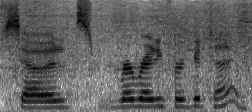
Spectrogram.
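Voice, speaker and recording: A woman's voice: fairly high pitch, steady tone, a little fast, darkish tone, a little hiss or hum. A woman chatting casually on a stream while she plays a game, laughing often. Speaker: guest streamer.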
